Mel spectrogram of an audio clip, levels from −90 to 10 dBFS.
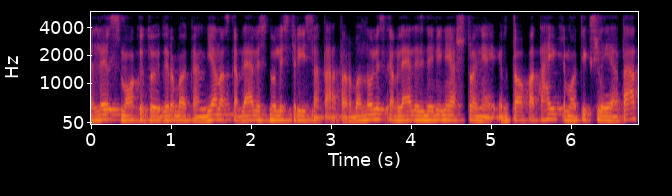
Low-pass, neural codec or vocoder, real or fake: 5.4 kHz; autoencoder, 48 kHz, 32 numbers a frame, DAC-VAE, trained on Japanese speech; fake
